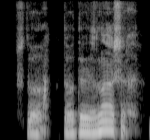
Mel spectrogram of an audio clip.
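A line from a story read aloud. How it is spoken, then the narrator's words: Grumbling mutter. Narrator (Russian): буркнул Женя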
